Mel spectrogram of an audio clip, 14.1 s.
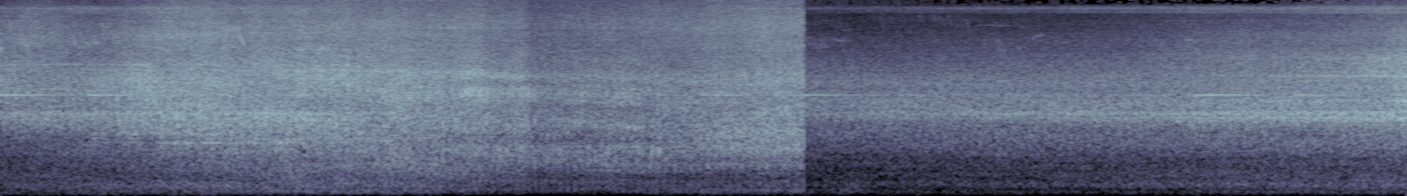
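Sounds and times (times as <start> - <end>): electric train passing at speed: 0.0 - 14.0.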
